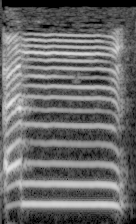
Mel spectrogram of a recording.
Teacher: أقول أم في غنة مخرجها الخيشوم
